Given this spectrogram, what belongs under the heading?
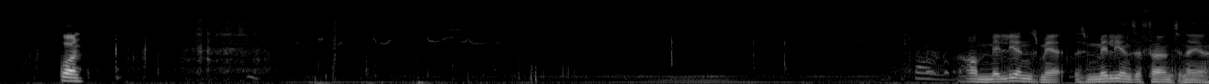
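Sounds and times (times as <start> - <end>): footsteps on forest floor: 0.0 - 6.3
birds chirping: 0.0 - 12.0.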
